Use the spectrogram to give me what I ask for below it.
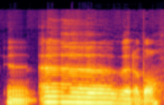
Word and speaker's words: inevitable: also asked about inevitable so inevitable stress on the f syllable light and short on your in in f this t is more like a d a flat this a b l e by itself able at the ends of words uh bull inevitable inevitable um yeah definitely for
